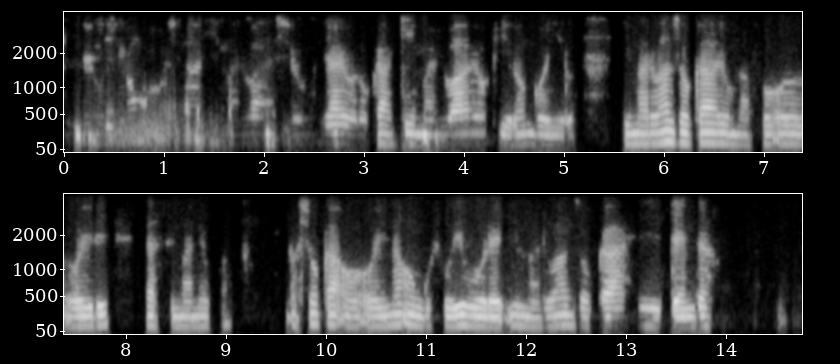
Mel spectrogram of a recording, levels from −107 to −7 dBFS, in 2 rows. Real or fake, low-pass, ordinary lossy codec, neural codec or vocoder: real; 3.6 kHz; Opus, 32 kbps; none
